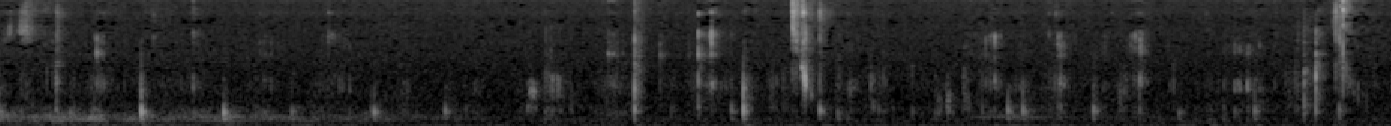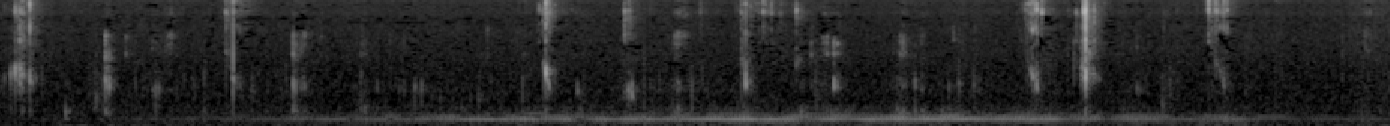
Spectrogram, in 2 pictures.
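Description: Close-up mouth sounds of a person chewing cake with her lips closed: wet mouth clicks and smacks at irregular intervals. A low hum runs through the second half.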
